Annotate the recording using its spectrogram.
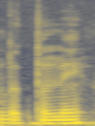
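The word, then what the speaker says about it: Lookboonmee: Is it Luke Bunme? Yeah, that's right. Luke Boom.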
